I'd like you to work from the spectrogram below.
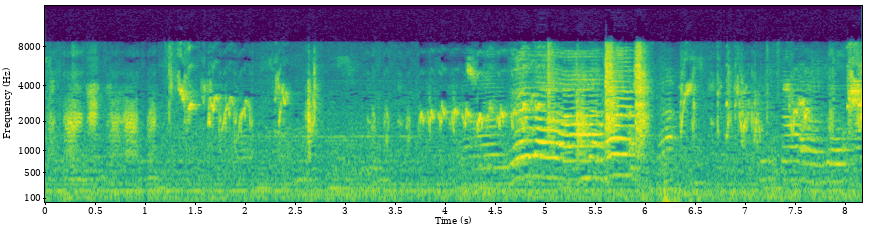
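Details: Long budgerigar chirping for masteran bird training: rapid twittering notes and buzzy chattering, growing into a loud, dense warble midway, then a few scattered chirps, with a steady low hum underneath.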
